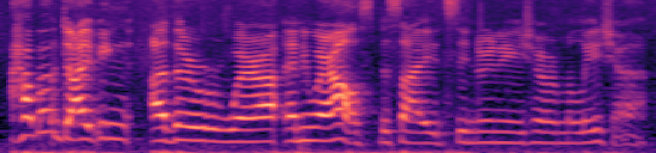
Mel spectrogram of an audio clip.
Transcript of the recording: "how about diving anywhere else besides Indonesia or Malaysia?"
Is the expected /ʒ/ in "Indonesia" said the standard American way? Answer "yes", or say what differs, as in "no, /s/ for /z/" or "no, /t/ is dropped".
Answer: yes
